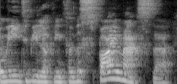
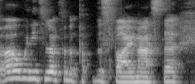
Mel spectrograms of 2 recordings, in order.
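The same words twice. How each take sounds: First: Said in the usual way. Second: Breezy offhand. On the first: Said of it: "But he said it so soiree and just so". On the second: Retold or imitated. O tossing the line to the Doctor, breezy and offhand. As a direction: toss it off like it means nothing. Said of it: "he said it so soiree and just so".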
